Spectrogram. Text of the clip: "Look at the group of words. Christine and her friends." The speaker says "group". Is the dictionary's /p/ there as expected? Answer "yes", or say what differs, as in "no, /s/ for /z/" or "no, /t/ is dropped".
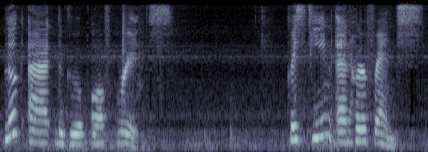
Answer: yes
